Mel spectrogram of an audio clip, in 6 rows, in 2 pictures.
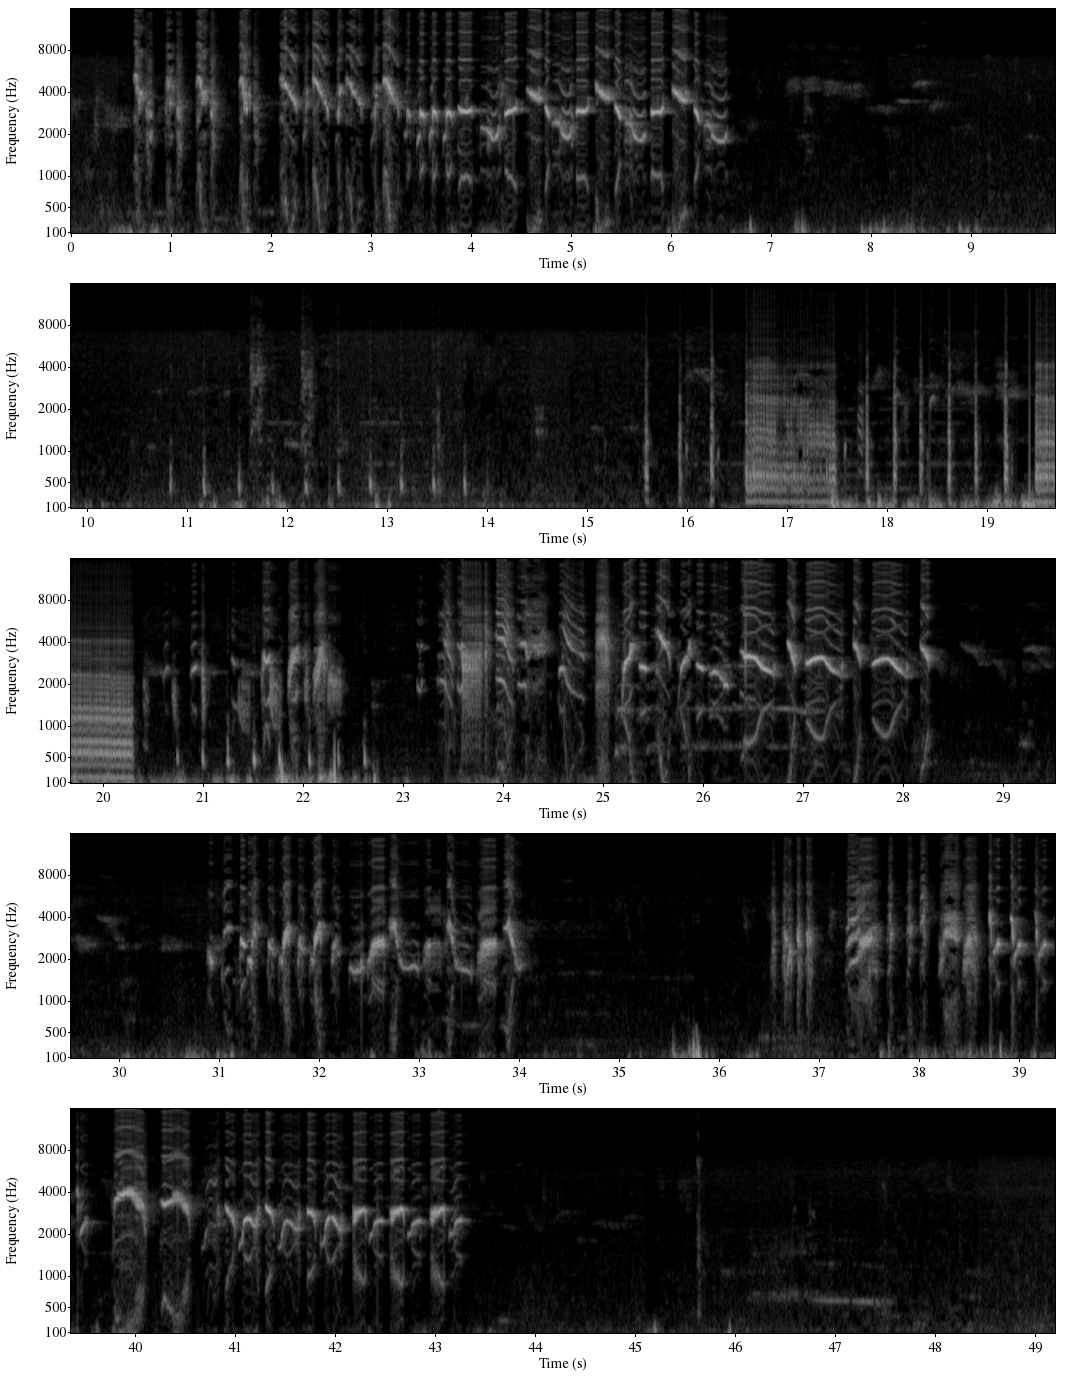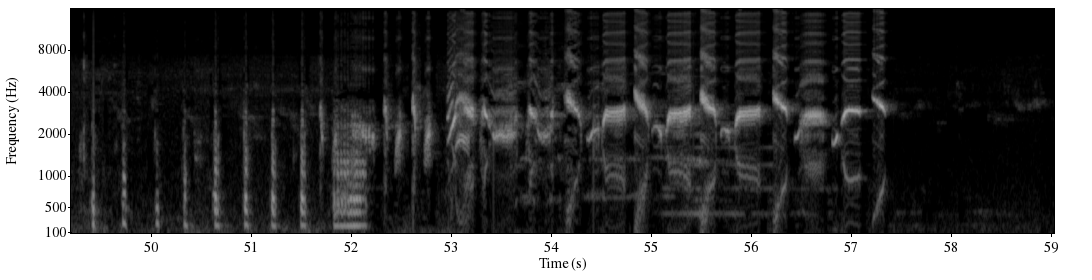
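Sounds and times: bird singing whistled phrases: 23.2 - 28.4, 36.6 - 43.4, 52.3 - 57.5.

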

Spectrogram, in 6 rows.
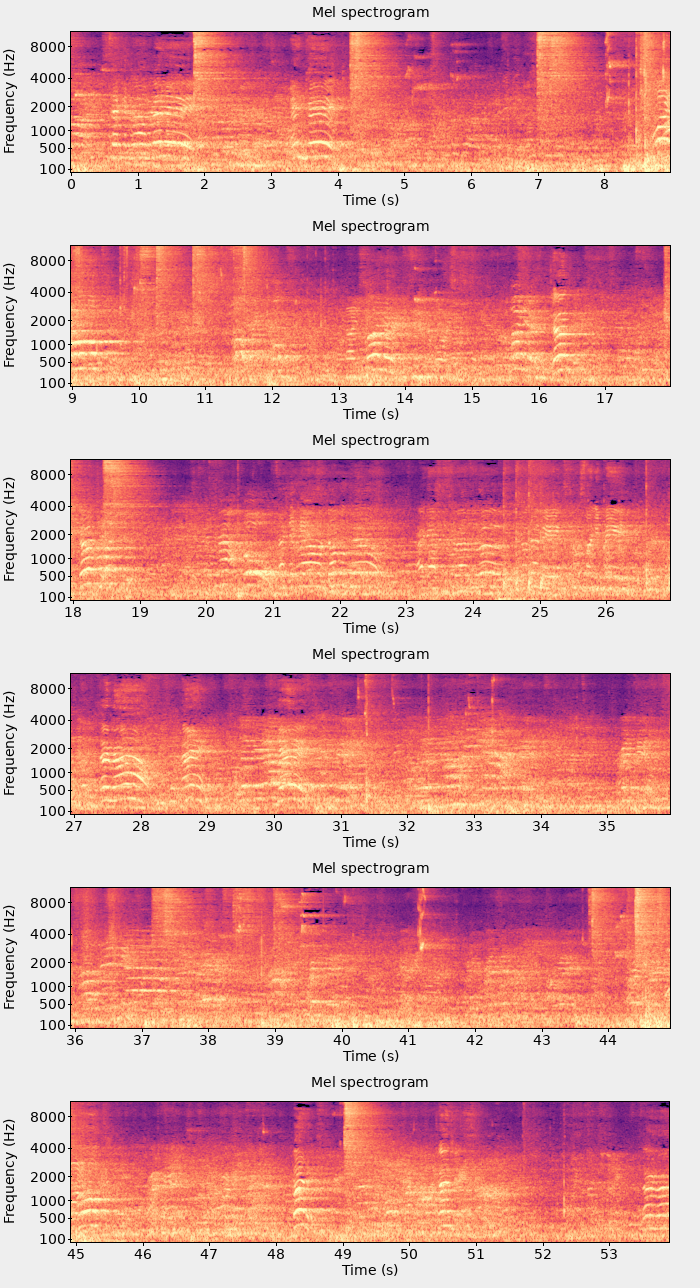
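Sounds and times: shoe squeak: 0.0 - 0.7, 5.0 - 6.3, 7.2 - 10.5, 32.8 - 33.4, 36.4 - 40.3, 41.0 - 41.8, 43.7 - 44.8
echoing crowd chatter: 0.0 - 53.9
murmur of voices in hall: 0.0 - 53.9
shoes squeaking on hardwood floor: 5.0 - 6.2, 7.9 - 10.4.

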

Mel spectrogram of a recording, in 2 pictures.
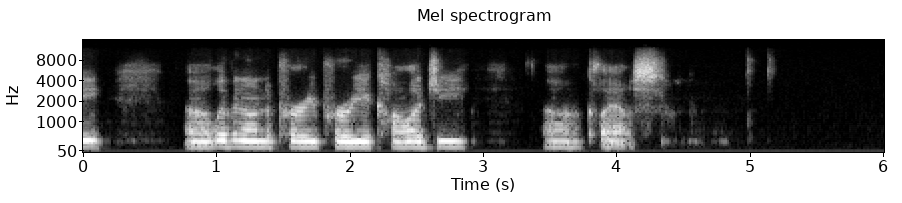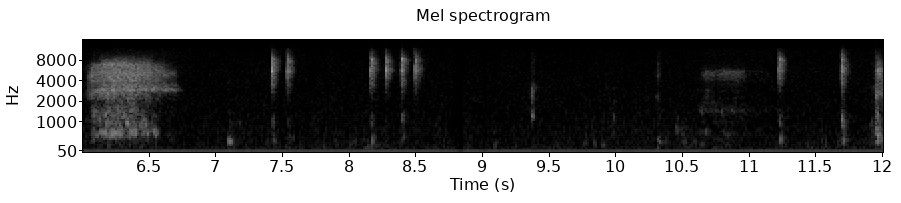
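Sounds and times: computer mouse clicks: 4.9 - 5.3, 7.4 - 8.6, 11.2 - 12.0.

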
